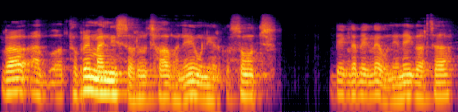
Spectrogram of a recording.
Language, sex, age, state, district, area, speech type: Nepali, male, 30-45, West Bengal, Kalimpong, rural, spontaneous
